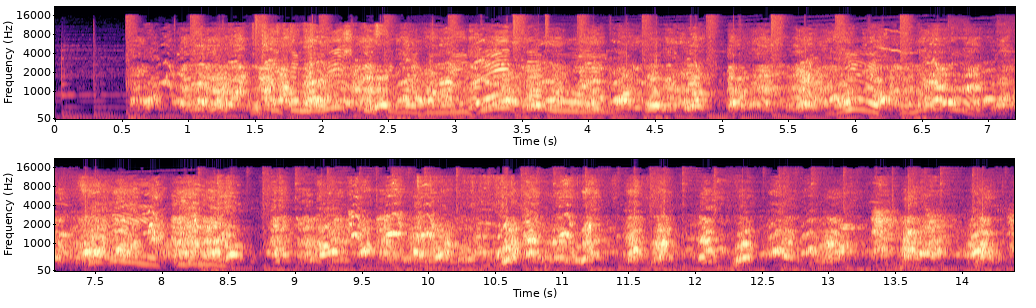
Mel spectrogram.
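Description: Many dogs barking and yelping at once in a dense, continuous chorus that starts about half a second in, over background music.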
